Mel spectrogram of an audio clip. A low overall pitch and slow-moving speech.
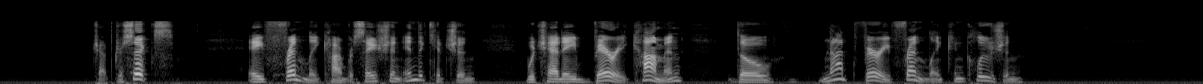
Yes: low, 125 Hz; slow, 90 wpm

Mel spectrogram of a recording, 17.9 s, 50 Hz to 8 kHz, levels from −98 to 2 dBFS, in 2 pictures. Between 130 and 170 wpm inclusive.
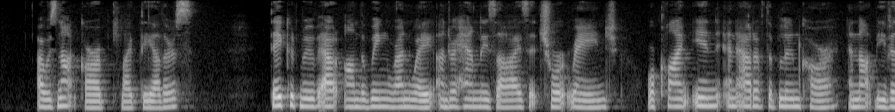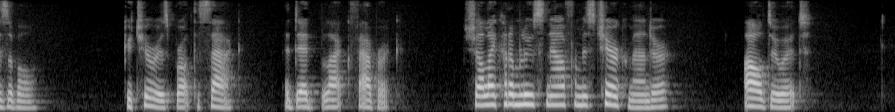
No: average, 185 wpm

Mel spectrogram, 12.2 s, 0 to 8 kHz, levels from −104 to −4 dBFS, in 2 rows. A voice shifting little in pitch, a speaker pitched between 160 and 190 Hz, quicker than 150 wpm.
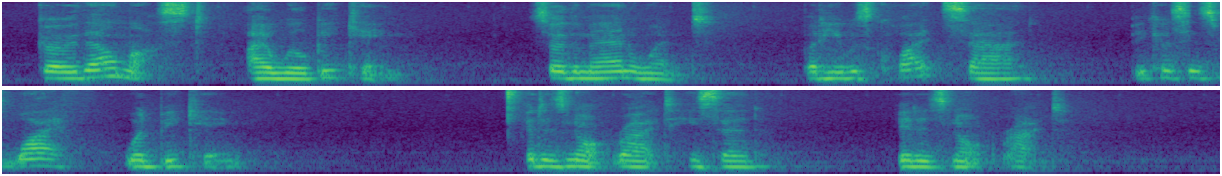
Yes: narrow, 1.9 semitones; medium, 185 Hz; average, 160 wpm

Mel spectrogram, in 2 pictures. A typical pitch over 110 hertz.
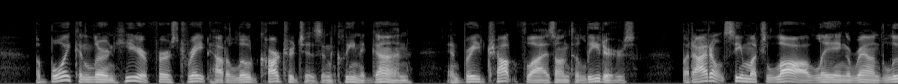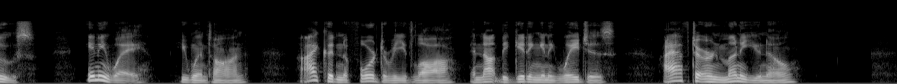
No: low, 105 Hz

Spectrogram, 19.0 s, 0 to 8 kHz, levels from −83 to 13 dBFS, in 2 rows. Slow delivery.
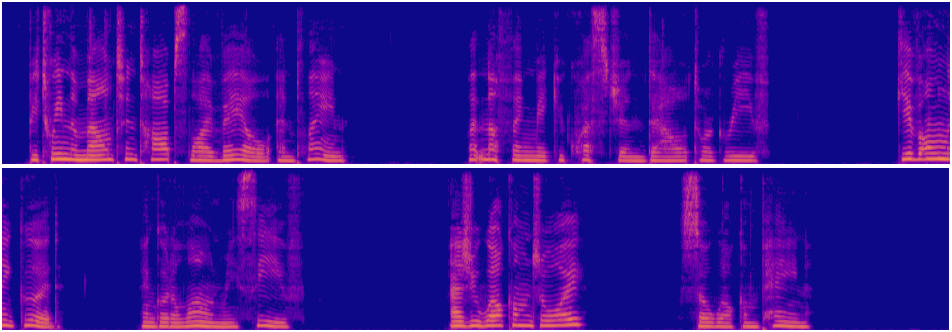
Yes: slow, 100 wpm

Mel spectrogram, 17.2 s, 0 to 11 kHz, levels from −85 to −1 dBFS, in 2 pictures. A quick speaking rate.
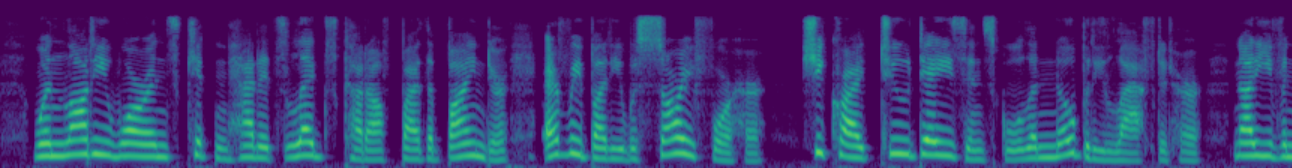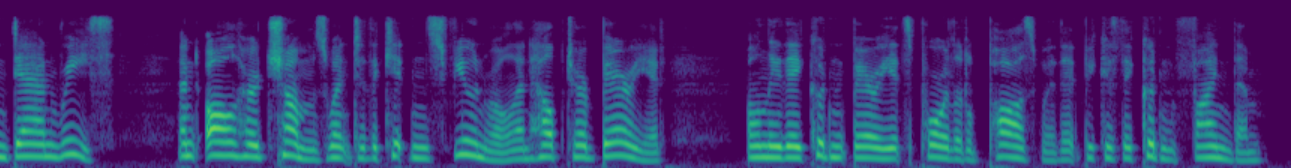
Yes: fast, 210 wpm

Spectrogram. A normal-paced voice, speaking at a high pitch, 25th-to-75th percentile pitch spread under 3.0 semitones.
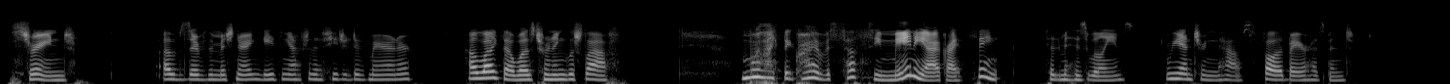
Yes: average, 160 wpm; high, 225 Hz; narrow, 2.6 semitones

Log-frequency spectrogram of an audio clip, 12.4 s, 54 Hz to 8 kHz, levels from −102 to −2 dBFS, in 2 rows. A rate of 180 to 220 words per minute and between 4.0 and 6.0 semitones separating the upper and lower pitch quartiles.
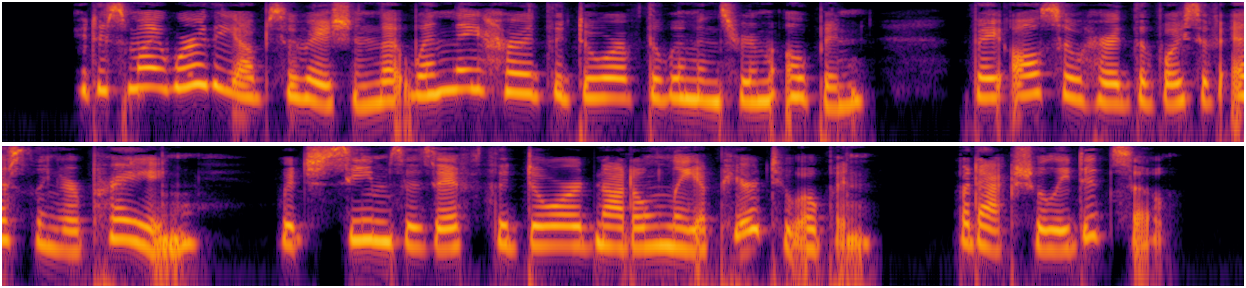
Yes: average, 190 wpm; average, 4.3 semitones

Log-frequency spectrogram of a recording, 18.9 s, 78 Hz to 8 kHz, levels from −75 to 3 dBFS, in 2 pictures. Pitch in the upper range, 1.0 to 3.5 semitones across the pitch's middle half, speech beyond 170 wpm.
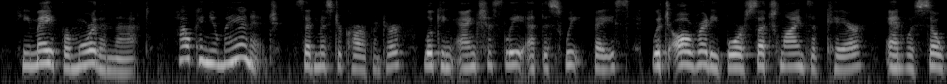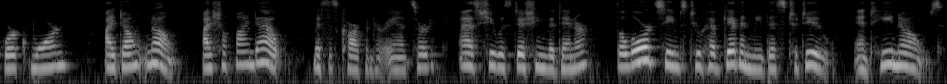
Yes: high, 205 Hz; average, 3.0 semitones; average, 190 wpm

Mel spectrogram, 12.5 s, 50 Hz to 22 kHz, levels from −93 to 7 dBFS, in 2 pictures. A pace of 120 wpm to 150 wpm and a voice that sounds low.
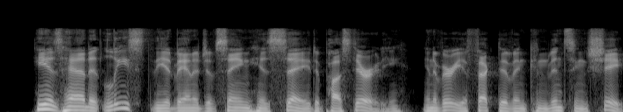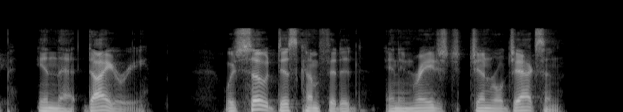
Yes: average, 145 wpm; low, 100 Hz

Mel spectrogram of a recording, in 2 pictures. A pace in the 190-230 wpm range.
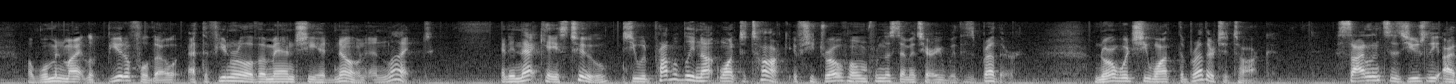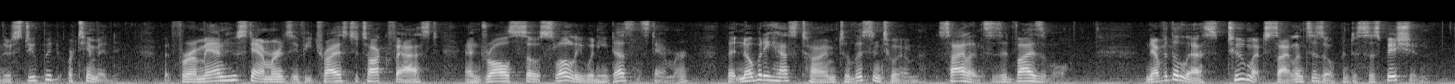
Yes: average, 195 wpm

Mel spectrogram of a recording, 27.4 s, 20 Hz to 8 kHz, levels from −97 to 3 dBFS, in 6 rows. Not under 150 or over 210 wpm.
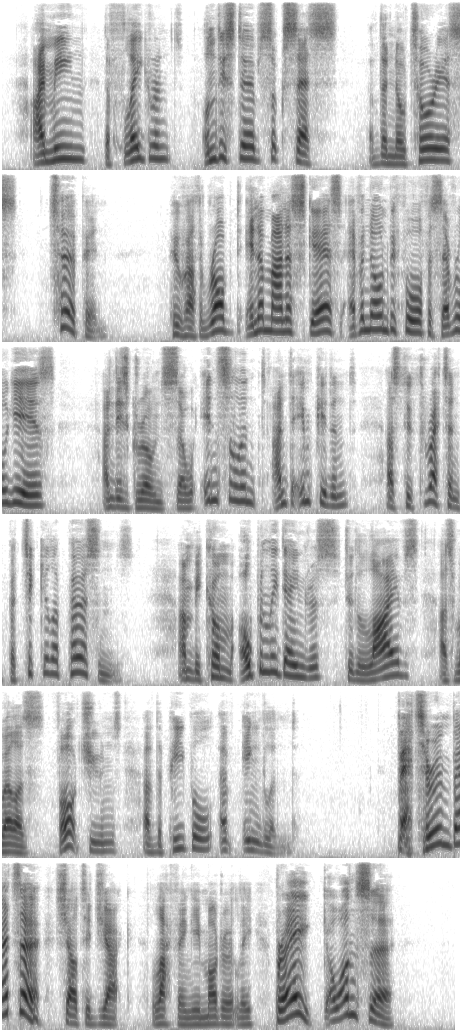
No: slow, 135 wpm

